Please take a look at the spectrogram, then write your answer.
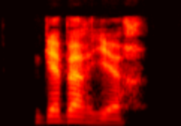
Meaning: worker who cuts and especially who draws the templates
- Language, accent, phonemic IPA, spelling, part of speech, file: French, France, /ɡa.ba.ʁjœʁ/, gabarieur, noun, LL-Q150 (fra)-gabarieur.wav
